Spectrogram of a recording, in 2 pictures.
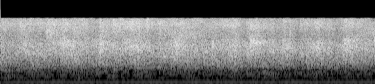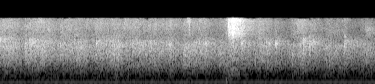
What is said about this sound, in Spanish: Oh, a su nombre, iglesia. Dele ofrenda de palmas al Señor, hermano.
